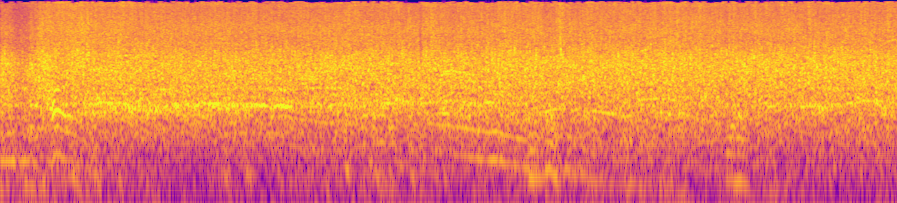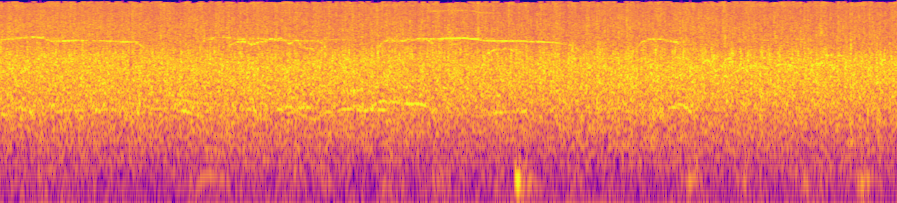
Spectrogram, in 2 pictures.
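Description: Sustained, loud applause from a large audience fills the whole stretch, a dense steady wash of clapping with faint cheers and whistles rising now and then.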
